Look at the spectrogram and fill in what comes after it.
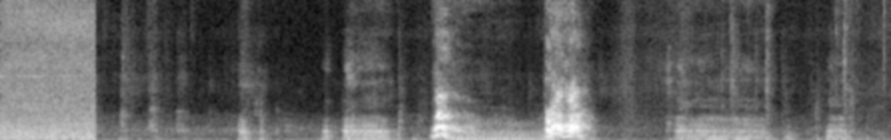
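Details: Pet Shih Tzu giving two short, loud, harmonic barks near the middle, with softer vocal bursts before and after and a person talking throughout.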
